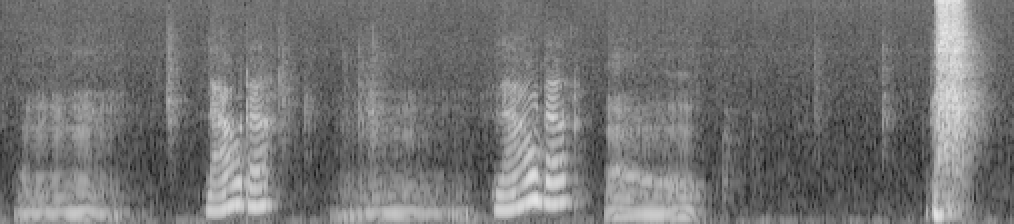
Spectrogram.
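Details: Doberman named Prince growling indoors after stealing another dog's treats. Low, rumbling growls come in bursts of about a second, alternating with higher, rising whiny vocal sounds, while a woman talks to the dog between growls.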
